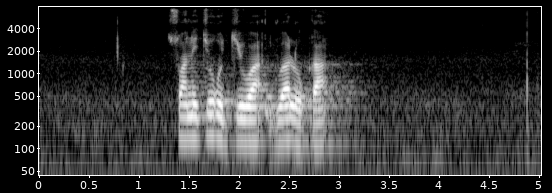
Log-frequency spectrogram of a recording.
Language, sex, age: Northern Sotho, male, 21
